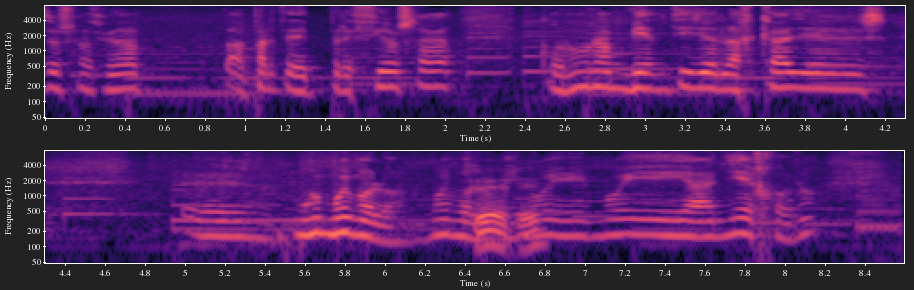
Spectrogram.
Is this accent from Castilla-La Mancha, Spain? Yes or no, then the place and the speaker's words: no; Candeleda, Castile and León, Spain; el concierto este de Candeleda, aparte porque es mi pueblo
